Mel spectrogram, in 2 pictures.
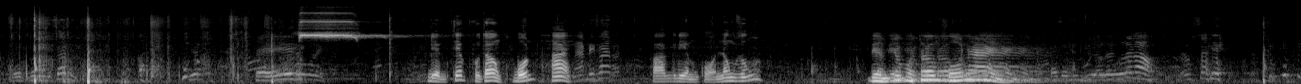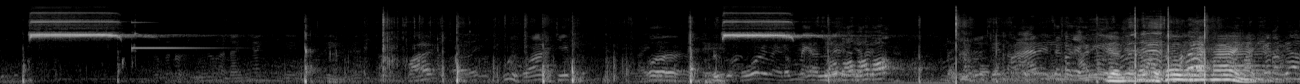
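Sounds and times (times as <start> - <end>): referee's whistle blasts: 3.0 - 4.3, 13.3 - 15.3, 20.2 - 21.6.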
